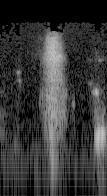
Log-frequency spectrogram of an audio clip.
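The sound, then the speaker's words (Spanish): A single short sneeze: a sharp, breathy burst of air followed by a brief voiced tail, fairly quiet and heard on its own without any talking. “Jesús. Jesús.”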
